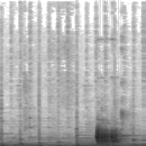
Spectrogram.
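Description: Background music, with a short clatter of kitchenware about one and a half seconds in as a small glass bowl is set down on the counter.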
